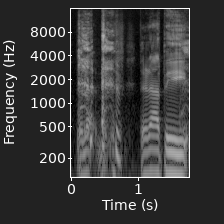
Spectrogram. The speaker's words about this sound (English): What are you laughing at? I'm not laughing. I'm coughing. I swallowed my drink the wrong way.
